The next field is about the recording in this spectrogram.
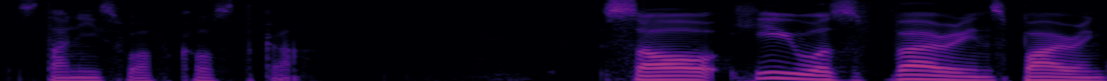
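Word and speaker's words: Stanisław Kostka: vocation is stanislauska or as we pronounce it in Poland stanislav kostka so he was very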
